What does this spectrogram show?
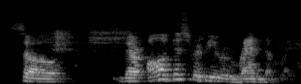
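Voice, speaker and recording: A man talks at a fairly slow pace in a fairly high pitch, somewhat breathy. His intonation is lively, and room echo is audible. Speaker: physics researcher. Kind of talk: lecture.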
